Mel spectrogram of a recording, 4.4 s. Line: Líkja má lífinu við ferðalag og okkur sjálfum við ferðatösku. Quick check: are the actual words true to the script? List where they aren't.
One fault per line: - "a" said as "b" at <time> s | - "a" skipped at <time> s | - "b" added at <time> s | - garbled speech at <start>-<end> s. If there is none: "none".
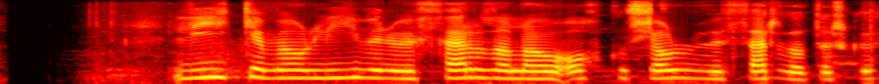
none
